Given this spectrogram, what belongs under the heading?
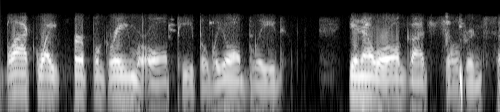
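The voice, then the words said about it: New York accent. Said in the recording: “people keep saying I got the New York accent ... I love your New York accent”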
